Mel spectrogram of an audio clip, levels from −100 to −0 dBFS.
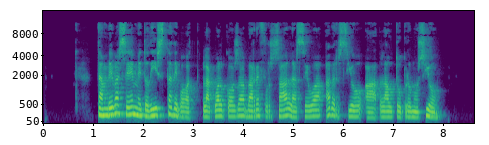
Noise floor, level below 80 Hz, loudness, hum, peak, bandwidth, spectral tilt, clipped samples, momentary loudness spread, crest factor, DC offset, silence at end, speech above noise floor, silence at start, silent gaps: -86 dBFS; -68 dBFS; -24 LUFS; none; -6 dBFS; 11.5 kHz; -5.5 dB/octave; under 0.1%; 6 LU; 18 dB; under 0.1%; 0.65 s; 63 dB; 1.1 s; none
